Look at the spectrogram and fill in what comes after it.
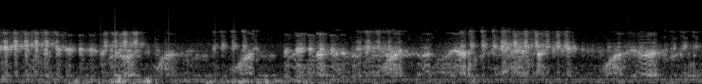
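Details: Night-time frog concert by a pond, a dense chorus of overlapping pulsed, rattling croaks that swell and fade continuously with barely any pause between callers.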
